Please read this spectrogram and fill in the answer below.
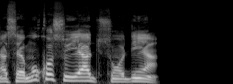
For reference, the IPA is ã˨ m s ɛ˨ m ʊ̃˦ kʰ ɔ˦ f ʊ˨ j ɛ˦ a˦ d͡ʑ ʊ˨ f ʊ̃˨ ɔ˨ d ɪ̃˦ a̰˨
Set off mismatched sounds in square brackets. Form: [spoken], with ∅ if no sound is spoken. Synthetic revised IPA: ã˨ [∅] s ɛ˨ m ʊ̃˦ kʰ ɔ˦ [s] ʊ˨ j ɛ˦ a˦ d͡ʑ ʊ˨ [s] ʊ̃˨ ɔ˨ d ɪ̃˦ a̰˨

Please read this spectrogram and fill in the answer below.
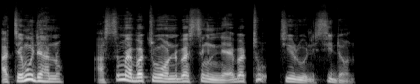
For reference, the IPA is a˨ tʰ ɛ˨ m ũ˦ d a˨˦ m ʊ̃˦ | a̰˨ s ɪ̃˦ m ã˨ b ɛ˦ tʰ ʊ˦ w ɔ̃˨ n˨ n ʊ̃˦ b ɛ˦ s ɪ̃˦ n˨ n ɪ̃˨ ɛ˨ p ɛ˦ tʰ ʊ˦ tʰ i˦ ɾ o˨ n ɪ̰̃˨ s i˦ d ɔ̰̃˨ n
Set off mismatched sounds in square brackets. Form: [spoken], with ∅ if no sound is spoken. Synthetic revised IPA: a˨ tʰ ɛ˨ m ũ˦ d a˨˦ [n] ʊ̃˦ | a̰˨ s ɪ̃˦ m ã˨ b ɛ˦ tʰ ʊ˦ w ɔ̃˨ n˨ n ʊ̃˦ b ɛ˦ s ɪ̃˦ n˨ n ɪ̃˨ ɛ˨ [b] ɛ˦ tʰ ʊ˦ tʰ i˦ ɾ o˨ n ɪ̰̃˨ s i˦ d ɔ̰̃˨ n

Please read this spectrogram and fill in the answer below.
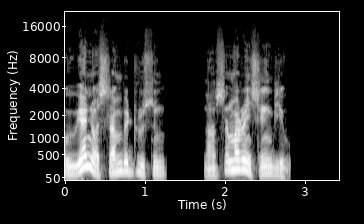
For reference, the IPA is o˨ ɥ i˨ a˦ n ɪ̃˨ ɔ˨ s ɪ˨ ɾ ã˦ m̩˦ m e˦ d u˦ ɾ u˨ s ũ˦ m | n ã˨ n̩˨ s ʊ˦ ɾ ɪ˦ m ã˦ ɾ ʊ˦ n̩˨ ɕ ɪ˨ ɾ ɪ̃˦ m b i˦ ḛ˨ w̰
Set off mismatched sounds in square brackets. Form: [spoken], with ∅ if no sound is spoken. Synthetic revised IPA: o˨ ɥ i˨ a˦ n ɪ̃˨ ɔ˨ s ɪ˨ ɾ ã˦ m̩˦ [b] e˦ d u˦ ɾ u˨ s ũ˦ m | n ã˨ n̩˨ s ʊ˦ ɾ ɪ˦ m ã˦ ɾ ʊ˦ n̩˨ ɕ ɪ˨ ɾ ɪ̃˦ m b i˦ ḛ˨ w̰

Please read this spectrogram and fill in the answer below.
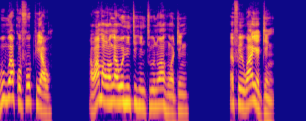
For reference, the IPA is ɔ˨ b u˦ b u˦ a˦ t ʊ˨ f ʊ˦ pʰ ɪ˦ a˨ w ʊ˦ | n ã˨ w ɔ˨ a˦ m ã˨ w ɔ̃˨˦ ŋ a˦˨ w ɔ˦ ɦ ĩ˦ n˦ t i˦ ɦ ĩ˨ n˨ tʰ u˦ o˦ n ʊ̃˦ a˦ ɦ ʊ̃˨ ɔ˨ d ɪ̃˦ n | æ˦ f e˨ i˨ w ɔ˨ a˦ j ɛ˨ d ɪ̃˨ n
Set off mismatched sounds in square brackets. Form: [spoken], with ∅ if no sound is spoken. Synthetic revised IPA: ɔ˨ b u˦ b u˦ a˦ [k] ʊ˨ f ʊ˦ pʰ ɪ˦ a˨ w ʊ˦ | n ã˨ w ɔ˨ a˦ m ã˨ w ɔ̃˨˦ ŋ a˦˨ w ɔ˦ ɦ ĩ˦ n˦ t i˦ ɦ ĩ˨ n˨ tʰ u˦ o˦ n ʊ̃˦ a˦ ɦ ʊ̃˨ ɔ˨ d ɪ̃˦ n | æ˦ f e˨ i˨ w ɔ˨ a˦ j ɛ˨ d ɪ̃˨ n

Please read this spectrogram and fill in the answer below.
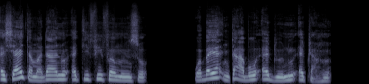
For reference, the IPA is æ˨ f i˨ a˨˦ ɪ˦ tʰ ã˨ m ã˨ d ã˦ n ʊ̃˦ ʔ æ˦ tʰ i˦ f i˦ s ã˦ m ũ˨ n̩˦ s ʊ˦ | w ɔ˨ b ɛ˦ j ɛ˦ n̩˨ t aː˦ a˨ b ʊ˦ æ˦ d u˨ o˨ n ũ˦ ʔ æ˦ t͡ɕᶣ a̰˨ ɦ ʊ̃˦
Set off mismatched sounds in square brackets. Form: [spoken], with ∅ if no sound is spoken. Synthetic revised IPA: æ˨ [ɕ] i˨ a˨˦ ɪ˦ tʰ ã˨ m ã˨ d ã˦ n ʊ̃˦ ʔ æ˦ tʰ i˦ f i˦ [f] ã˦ m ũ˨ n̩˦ s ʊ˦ | w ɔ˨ b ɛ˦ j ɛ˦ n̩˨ t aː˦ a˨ b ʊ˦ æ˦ d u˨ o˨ n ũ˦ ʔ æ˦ t͡ɕᶣ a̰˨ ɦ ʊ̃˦

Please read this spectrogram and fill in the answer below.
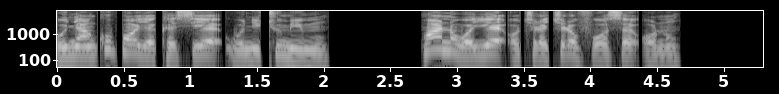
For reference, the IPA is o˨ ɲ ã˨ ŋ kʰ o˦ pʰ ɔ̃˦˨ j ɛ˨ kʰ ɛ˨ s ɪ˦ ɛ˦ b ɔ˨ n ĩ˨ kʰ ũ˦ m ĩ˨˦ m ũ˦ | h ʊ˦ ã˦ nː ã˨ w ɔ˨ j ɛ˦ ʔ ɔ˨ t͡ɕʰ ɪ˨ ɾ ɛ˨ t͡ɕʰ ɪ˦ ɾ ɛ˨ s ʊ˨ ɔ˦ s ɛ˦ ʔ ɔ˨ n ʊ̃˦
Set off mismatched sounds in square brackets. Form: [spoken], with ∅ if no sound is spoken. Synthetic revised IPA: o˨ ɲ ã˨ ŋ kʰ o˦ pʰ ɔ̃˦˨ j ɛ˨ kʰ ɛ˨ s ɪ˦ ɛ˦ [w] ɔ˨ n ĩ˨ [tʰ] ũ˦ m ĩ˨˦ m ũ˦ | h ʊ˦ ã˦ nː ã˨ w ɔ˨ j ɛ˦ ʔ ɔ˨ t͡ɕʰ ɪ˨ ɾ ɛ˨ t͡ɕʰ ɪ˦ ɾ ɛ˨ [f] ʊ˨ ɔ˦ s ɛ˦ ʔ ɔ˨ n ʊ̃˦

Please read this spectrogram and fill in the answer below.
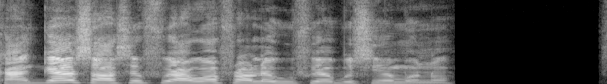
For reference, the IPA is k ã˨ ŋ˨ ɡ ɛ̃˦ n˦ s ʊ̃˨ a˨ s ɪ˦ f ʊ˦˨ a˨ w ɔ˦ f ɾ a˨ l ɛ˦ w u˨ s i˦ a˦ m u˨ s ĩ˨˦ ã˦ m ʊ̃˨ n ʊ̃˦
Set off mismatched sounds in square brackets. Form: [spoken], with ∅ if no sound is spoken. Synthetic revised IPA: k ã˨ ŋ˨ ɡ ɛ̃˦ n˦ s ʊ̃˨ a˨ s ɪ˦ f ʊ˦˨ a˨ w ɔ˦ f ɾ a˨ l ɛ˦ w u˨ [f] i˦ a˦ [b] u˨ s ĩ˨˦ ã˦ m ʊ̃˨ n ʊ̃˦

